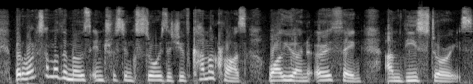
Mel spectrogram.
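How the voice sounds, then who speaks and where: The speech runs at a very fast pace with lively intonation. Noticeable background noise sits behind it. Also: woman, medium pitch for a woman. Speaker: TV talk show host. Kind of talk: live TV talk show with call-ins.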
